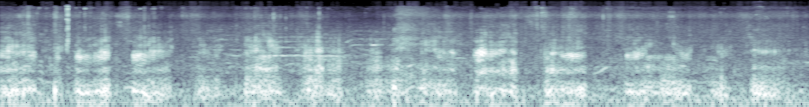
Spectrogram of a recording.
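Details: Jack Russell Terriers Loki and Singa playing; six-month-old Loki grips a toy and will not let go. Low, rough growls come in repeated bursts about every half second to second, with faint human voices between them.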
